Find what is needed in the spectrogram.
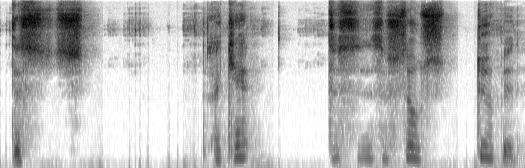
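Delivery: high, halting mock frustration; frustrated. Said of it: "getting more and more, uh, frustrated".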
